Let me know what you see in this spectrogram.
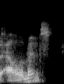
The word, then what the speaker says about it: LMNT: The one brand that I do like is called LMNT, P people pronounce those elements.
